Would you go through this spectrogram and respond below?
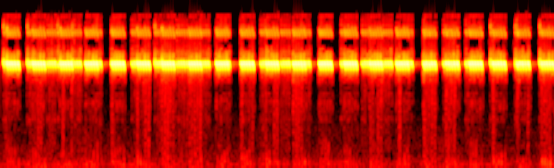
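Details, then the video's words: Two crickets chirping close up: high, shrill pulsed chirps repeated about four times a second in a slightly uneven rhythm, with the two callers occasionally running together. No other sounds. "Two Crickets Chirp Sounds for Two Hours Right on Your Ears"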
